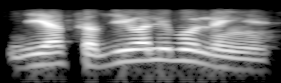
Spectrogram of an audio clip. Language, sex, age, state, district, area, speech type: Urdu, male, 30-45, Bihar, Khagaria, rural, conversation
